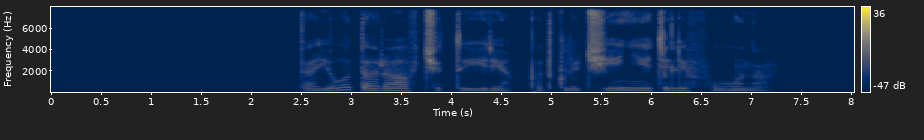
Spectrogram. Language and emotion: Russian, sad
